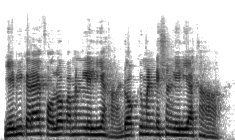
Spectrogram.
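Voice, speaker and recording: A man teaching an online exam revision class in with a flavour, firing off questions and answering them himself in a hushed student voice, and slowing down to spell out key terms. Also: high-pitched, lively intonation, lo-fi sound.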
